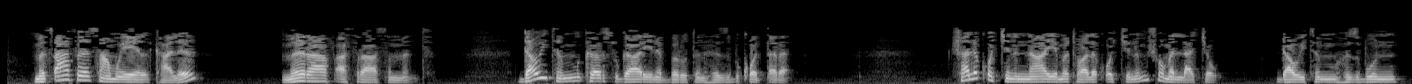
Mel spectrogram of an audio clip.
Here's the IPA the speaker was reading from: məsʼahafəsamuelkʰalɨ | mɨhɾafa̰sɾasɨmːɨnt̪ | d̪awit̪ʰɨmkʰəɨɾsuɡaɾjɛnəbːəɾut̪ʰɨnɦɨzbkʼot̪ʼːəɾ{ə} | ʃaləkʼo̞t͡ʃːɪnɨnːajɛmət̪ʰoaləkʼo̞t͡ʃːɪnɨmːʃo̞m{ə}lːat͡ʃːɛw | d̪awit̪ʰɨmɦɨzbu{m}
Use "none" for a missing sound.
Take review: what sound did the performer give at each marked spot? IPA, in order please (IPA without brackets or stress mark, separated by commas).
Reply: ə, ə, n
